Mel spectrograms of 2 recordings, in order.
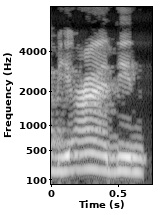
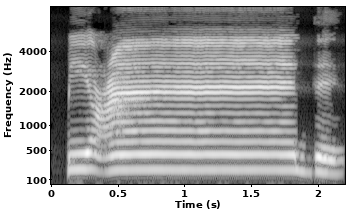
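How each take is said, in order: First: The word ends with the syllable -din. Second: The word ends on a bouncing d sound. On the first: The reader keeps going without stopping. "Kalau kita bi'adin" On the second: The reader stops at this word. "karena ini kita berwakaf, maka menjadi bi'ad"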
